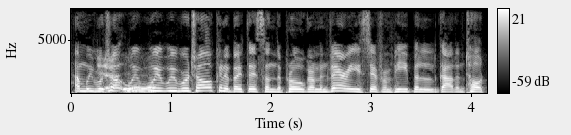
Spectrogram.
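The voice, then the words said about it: Strong regional accent. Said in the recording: “people maybe with a strong regional accent. Sure, I have one myself”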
